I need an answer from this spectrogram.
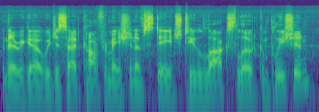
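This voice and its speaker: A man hosting a live launch webcast with measured, explanatory commentary. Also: medium pitch, fairly bright tone.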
